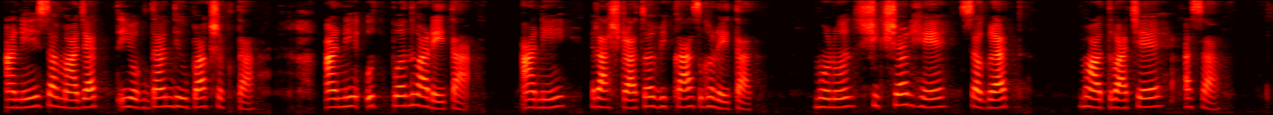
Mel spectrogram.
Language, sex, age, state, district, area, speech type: Goan Konkani, female, 18-30, Goa, Sanguem, rural, spontaneous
